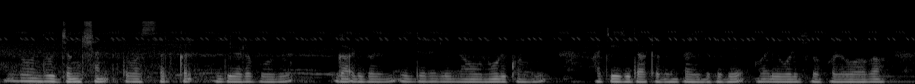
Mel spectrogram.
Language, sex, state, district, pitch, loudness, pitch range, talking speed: Kannada, male, Karnataka, Dakshina Kannada, 125 Hz, -41 LUFS, 120-130 Hz, 105 wpm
